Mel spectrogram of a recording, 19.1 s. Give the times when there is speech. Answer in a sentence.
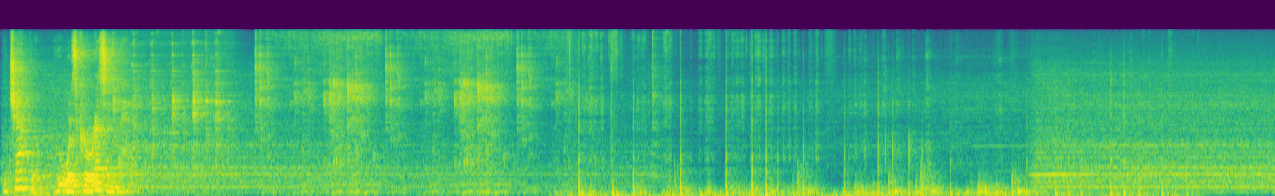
The speech can be heard from 0.0 to 2.0 s.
